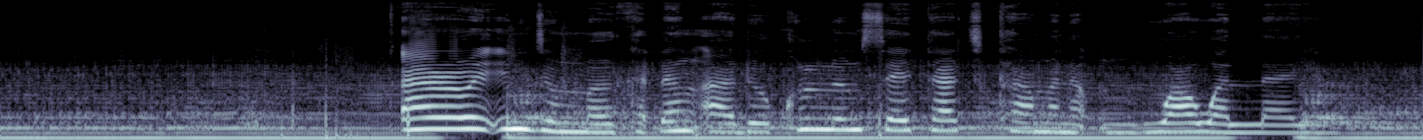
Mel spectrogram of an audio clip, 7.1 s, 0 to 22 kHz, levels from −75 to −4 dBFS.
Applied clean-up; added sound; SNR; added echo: none; Musical instrument; 6 dB; none.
